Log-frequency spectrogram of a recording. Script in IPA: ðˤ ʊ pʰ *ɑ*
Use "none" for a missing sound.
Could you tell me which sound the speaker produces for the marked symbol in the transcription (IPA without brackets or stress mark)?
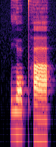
a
